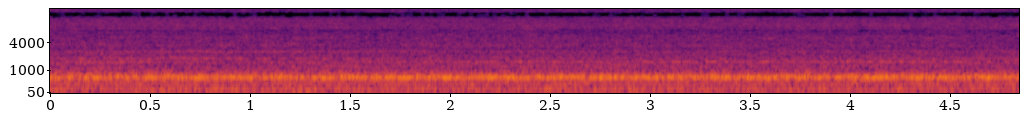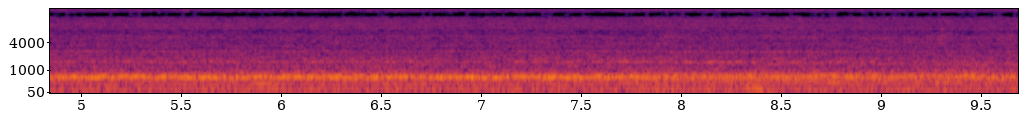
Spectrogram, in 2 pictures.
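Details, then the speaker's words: LG front-load washer with IE code, after replacing hot and cold water valves, in diagnostic mode: probably main water valve fill, steady even hiss with light hum, no chatter; pressure reading drops from 261, normal. "you know it's working properly when it turns off at about 230 229 when it's full"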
